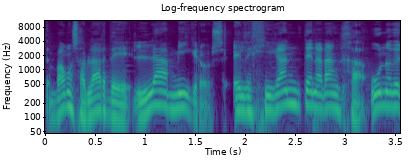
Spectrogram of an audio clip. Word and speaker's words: Migros: La Migros o mejor dicho la Migro porque la S no se pronuncia en realidad.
